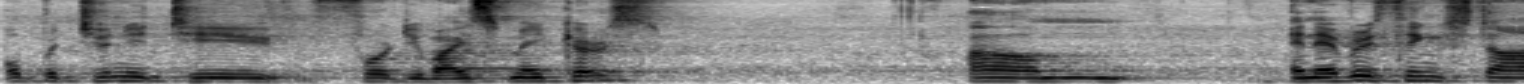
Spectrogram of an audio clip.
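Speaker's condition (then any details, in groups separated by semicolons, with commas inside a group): No condition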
